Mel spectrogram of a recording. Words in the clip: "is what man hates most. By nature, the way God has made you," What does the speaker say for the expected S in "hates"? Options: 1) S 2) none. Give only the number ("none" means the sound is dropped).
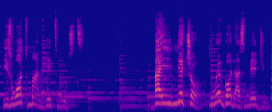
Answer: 2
